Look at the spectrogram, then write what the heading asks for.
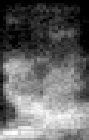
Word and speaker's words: MIERON: i'm so excited that you got the name niron right um sometimes there's a little mispronunciation in there but once you learn where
